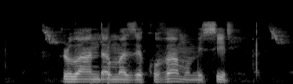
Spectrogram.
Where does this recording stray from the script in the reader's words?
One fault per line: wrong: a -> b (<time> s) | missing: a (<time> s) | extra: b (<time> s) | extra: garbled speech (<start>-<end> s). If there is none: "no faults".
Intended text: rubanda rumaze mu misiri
extra: kuva (1.5 s)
